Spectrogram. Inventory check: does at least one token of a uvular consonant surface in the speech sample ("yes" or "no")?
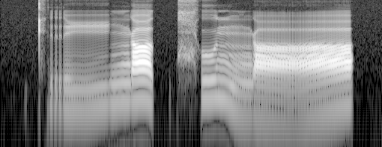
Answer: no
